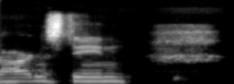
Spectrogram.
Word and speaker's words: Hartenstein: the more I like about Hartenstein, Stein, which I think is how it's correctly pronounced.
